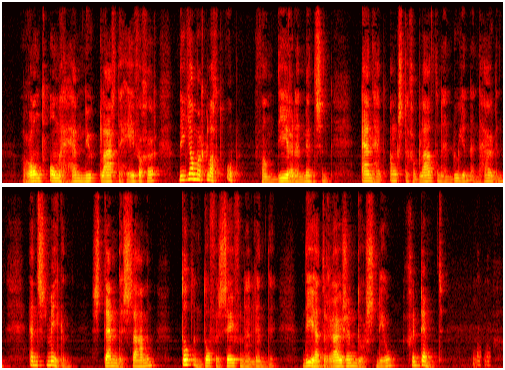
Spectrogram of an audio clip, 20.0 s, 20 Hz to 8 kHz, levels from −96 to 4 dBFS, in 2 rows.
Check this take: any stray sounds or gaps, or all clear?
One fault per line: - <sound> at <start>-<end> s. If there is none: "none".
- laugh at 19.4-19.8 s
